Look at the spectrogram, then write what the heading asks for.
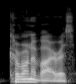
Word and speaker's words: coronavirus: wrong all this time so you're saying it with a short o coronavirus I just have to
